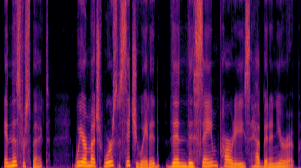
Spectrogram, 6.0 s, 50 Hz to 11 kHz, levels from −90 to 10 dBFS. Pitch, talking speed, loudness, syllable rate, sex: 200 Hz, 160 wpm, -18 LUFS, 4.5 syllables/s, female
